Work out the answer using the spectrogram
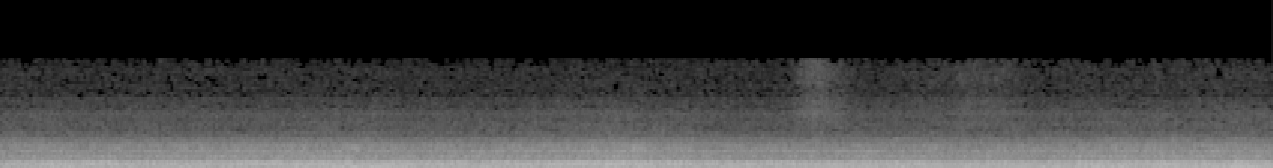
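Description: Steady rumble and running noise of an intercity train, heard from inside a carriage.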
